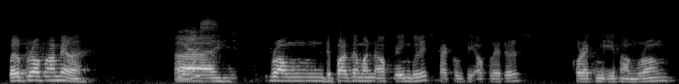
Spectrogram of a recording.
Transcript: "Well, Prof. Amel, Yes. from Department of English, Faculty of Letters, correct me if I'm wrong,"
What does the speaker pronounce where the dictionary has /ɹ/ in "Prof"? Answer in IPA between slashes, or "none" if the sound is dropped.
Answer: /ɹ/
